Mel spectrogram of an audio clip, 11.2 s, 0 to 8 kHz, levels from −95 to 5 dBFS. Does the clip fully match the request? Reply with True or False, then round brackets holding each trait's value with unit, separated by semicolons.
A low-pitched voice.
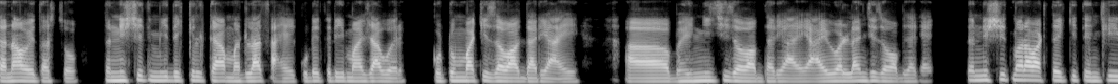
True (130 Hz)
